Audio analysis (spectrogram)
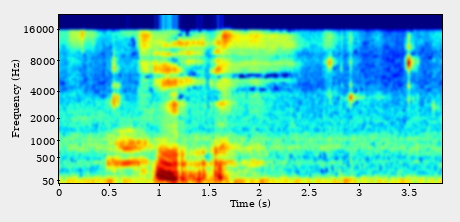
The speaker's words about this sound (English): Yeah, meow, meow. Meow. What a brat. Do you hear him? Meow. He's like, meow.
